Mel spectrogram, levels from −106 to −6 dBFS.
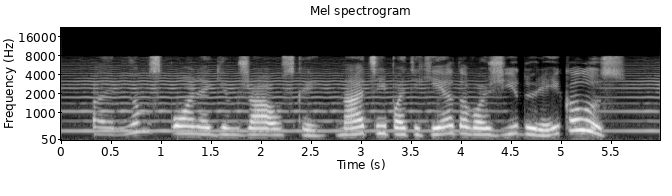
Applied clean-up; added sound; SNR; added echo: none; Bowed string instrument; 19 dB; none.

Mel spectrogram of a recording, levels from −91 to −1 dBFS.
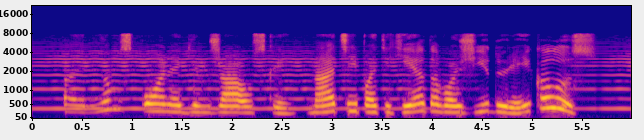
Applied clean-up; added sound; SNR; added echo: neural mask model RNNoise.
